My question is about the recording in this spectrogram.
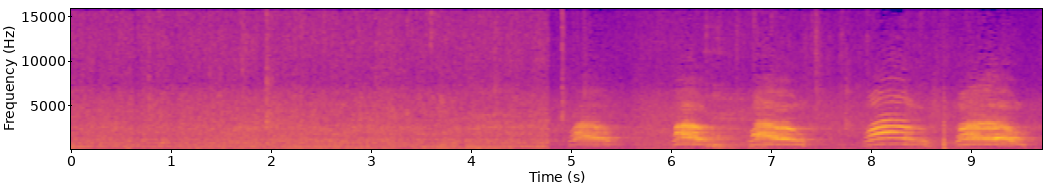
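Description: Domestic cat meowing five times, about one call a second, starting about halfway through, each meow rising then falling in pitch. An orange-and-white cat calling at a screen door to be let in.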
